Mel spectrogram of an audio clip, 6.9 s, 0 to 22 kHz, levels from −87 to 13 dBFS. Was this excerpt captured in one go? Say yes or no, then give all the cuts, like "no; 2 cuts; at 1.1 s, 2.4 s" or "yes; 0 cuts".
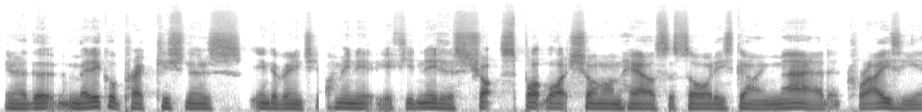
no; 1 cut; at 2.4 s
